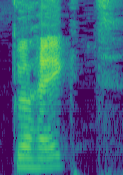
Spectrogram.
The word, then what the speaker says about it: correct: Por exemplo, palavras como correct, exact, eu preciso pronunciar esse kt, kt.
